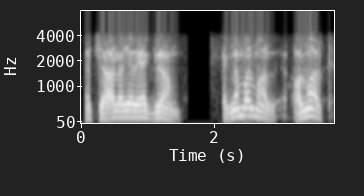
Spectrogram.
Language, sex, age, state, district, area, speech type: Bengali, male, 60+, West Bengal, Hooghly, rural, conversation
